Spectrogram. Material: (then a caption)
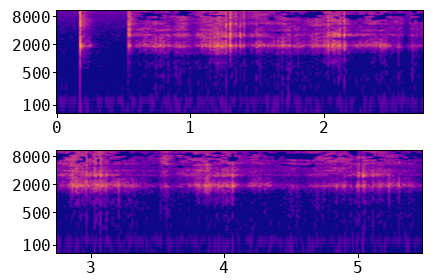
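Wood. Fingertips tap and scratch the smooth, reddish cut face of a thick, palm-sized, solid round slice of natural wood with rough bark on its side. A couple of sharp, dry taps open the clip, followed by soft, uneven scratching with a whispery, mid-high rasp over a steady low hum.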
